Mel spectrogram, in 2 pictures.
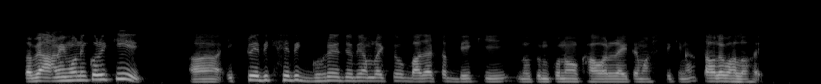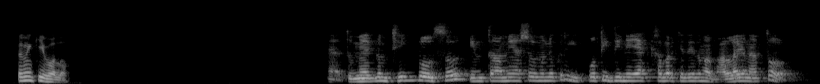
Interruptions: none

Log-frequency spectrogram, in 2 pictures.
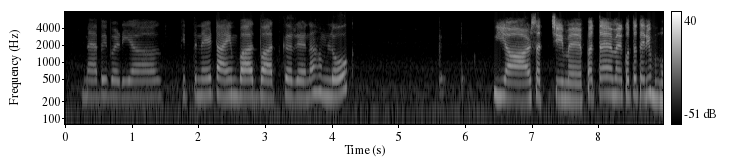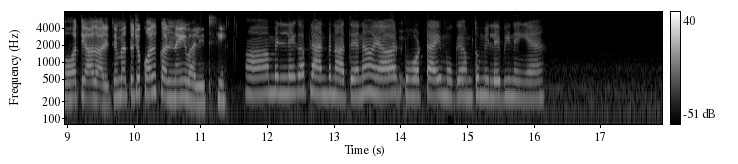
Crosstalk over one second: none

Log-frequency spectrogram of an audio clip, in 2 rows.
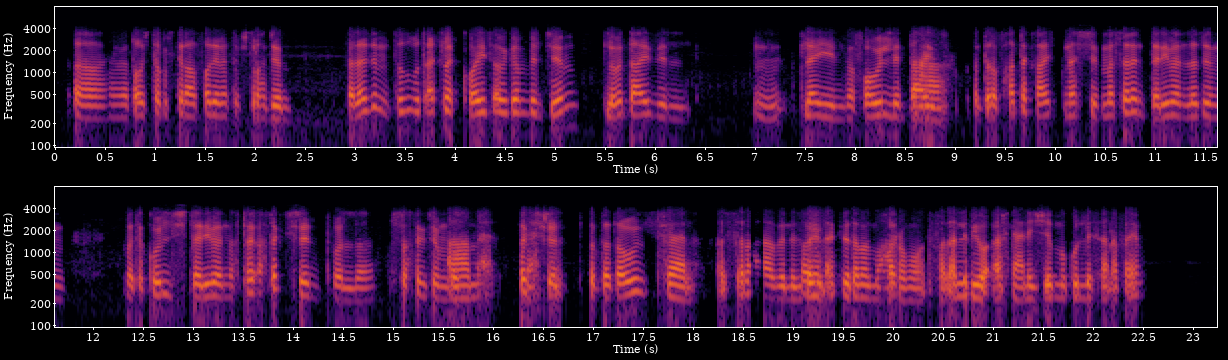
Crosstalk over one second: none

